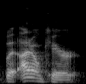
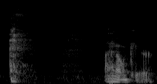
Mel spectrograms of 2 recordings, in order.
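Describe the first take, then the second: First: Said in the usual way. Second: Slow whisper through a laugh. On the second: Real, not acted. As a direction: giggle it out, barely voiced.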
